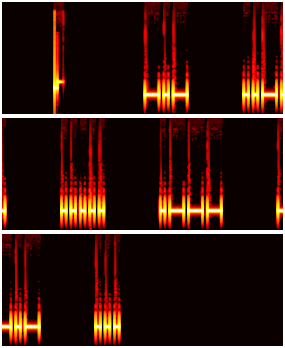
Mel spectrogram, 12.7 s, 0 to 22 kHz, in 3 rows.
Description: Morse code, heard as a keyed tone, about 17 wpm, spaced as for 8 wpm, 700 Hz. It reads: KF5JKS
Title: USA Call Signs - 6 Characters - 4x Character Spacing - 17wpm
